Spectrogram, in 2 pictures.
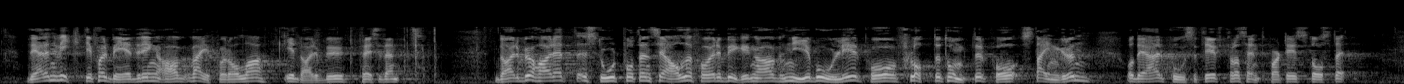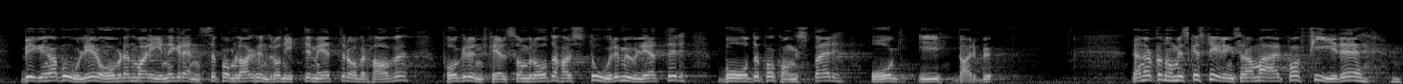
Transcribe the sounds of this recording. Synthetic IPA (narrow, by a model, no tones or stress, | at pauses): d̪ɛæɾɛnʋɪkt̪ɪfɔɾbeːd̪ɾɪŋɑʋʋæɪfɔɾhɔlːɑɪd̪ɑ̰ɾbʉpʰɾɛsɪd̪ɛnt̪ | d̪ɑɾbʉɦɑɾɛt̪st̪uːʈ̚pʰʊt̪ɛnsɪɑːləfɔɾbʏɡːɪŋɑʋnyːəbuːlɪəɾpʰɔflɔt̪ːət̪ʰʊmt̪əɾpʰɔst̪æɪnɡɾʉnːɔd̪ɛæɾpʰuːsɪt̪ʰiːft̪fɾɑsɛnt̪ɾpɑʈiːəst̪oːst̪e | bʏɡːɪŋɑʋbuːlɪəɾoːʋəɖɛnmɑɾiːnəɡɾɛnsəpʰɔmlɑːɡhʉnd̪ɾəɔnɪt̪ːɪmeːt̪əɾoːʋəɾɦɑːʋəpʰɔɡɾʉnfjɛlsɔmɾoːd̪əɦɑɾst̪uːɾəmʉːlɪheːt̪əɾboːd̪əpʰɔkʰɔŋsbæɾɔɡɪd̪ɑ̰ɾbʉ | d̪̥ɛnœkʊnuːmɪskəst̪yːɾɪŋsɾɑːməæɾpʰɔfiːɾə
